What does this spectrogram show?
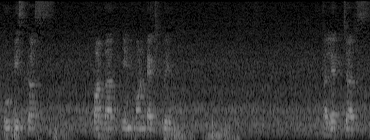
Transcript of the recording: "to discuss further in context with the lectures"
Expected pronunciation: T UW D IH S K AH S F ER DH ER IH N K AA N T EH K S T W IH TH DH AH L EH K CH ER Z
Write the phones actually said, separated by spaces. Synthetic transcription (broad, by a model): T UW D IH S K AH S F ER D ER IH N K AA N T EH K T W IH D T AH L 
